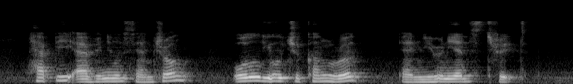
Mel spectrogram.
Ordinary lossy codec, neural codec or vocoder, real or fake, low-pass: none; codec, 16 kHz, 2 kbps, FunCodec, trained on LibriTTS, 25 frames a second; fake; none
